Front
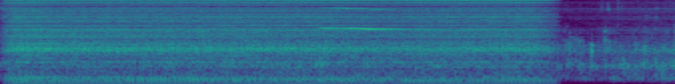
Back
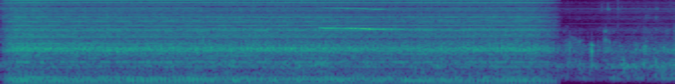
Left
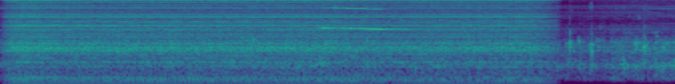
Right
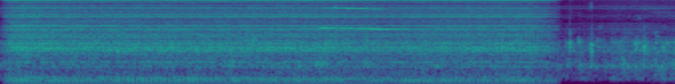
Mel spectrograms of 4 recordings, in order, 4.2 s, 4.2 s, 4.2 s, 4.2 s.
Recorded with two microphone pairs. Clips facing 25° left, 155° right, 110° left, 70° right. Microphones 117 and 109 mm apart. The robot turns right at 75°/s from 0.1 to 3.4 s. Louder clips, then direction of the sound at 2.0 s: Back 1 dB, left 1 dB; 60° left.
